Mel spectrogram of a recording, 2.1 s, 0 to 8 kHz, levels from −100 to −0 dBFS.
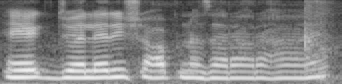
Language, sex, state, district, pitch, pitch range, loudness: Hindi, female, Telangana, Hyderabad, 240 Hz, 230-250 Hz, -13 LUFS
